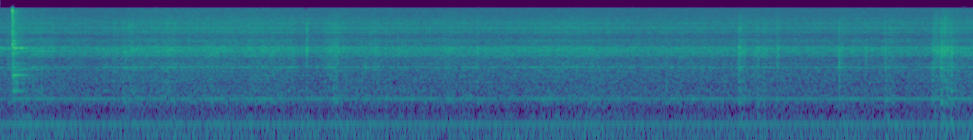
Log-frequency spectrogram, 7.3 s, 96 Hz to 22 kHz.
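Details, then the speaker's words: GE CX371 tube radio receiver amplifier/power supply probed with a signal tracer in noise mode: steady hum with faint irregular crackle and sharp pops from an intermittently noisy resistor. "uh they usually just go absolutely crazy when they're noisy so it has its moments again it's intermittent right"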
